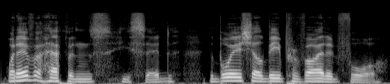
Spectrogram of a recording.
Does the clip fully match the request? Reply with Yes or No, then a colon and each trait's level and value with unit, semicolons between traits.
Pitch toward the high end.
No: low, 135 Hz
